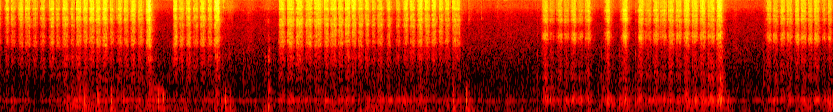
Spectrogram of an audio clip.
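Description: Graphite pencil shading on sketchbook paper with the side of the lead: faint strokes in runs of a couple of seconds, pausing briefly about three, six and nine seconds in.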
